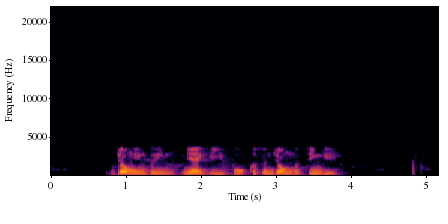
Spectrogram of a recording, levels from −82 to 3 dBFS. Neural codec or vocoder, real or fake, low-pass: none; real; 3.6 kHz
